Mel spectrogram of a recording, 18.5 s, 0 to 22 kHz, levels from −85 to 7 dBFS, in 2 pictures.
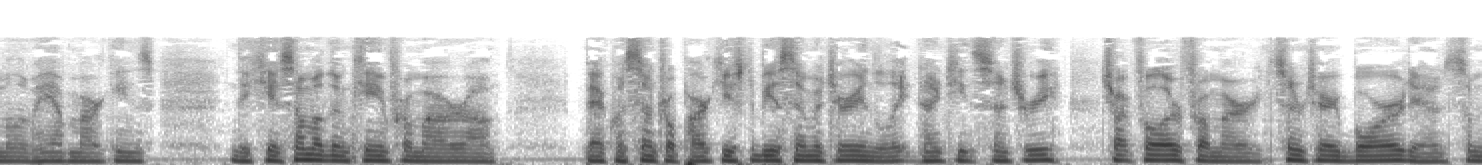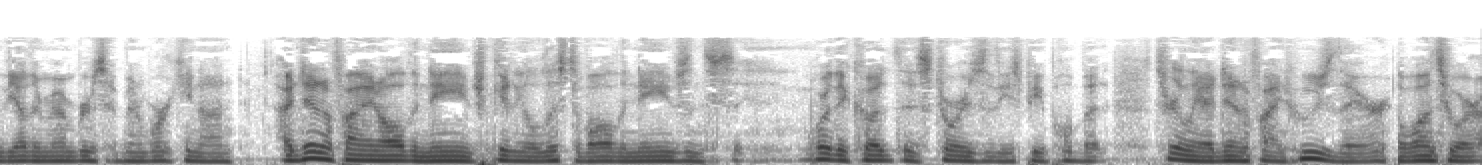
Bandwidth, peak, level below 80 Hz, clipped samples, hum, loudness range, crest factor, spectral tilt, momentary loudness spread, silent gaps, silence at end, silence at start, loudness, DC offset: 9 kHz; -6 dBFS; -40 dBFS; under 0.1%; none; 3 LU; 14 dB; -6.5 dB/octave; 9 LU; none; 0 s; 0 s; -20 LUFS; under 0.1%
